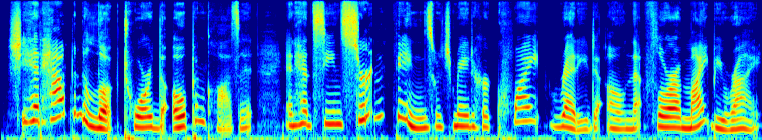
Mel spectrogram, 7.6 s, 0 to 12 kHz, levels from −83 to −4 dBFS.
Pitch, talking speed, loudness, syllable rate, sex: 255 Hz, 205 wpm, -19 LUFS, 5.3 syllables/s, female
